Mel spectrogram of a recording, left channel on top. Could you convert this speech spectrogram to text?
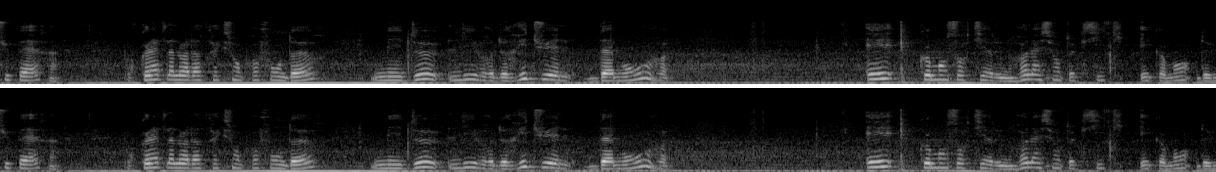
pour connaître la loi d'attraction en profondeur. Mes 2 livres de rituels d'amour et comment sortir d'une relation toxique et comment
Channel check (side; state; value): both; normal; correlation 0.20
